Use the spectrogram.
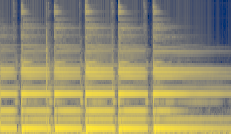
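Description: Single acoustic guitar note on the second fret of the G string, plucked five times in a steady rhythm, each pluck ringing clearly and close up before the next, with the last note left to sustain and fade.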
